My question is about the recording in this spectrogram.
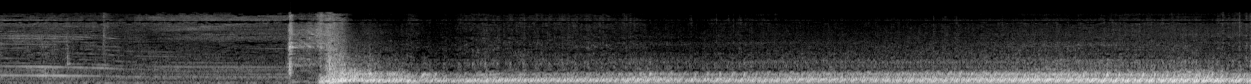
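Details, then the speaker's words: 6.0L LQ4 V8 with 188,000 km, running briefly on an engine stand with no cooling: a short crank, then it fires and settles into a steady, even idle with no misses or knocks. It runs healthy. "there it is there you go Mark 188,000 K 6 L lq4 on the stand wired and fired"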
